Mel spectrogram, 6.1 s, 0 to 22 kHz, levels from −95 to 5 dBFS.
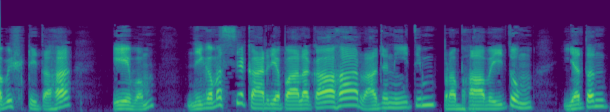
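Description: The speech in this clip carries audible codec damage from start to finish, and its likely cause is AAC compression. Nothing sounds above 8.6 kHz, so sibilants lose their top edge and the sound turns dull. What separates this from a simple low-pass filter is the smeared, unstable texture left below the cut-off, where a coarse spectral budget, consistent with AAC-LC at about 32 kbps, has thinned out detail.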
